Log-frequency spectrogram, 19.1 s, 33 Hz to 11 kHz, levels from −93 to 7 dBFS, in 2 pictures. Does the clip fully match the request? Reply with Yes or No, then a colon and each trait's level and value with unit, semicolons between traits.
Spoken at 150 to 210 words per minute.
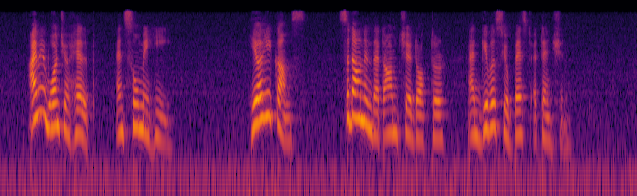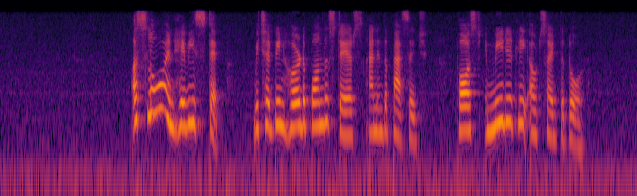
No: average, 140 wpm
